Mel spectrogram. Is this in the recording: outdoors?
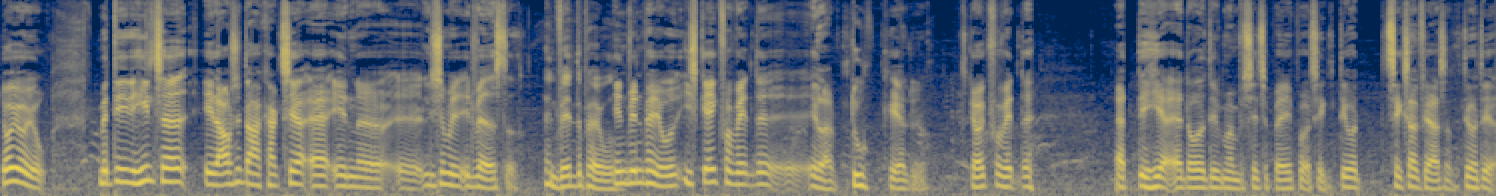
yes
